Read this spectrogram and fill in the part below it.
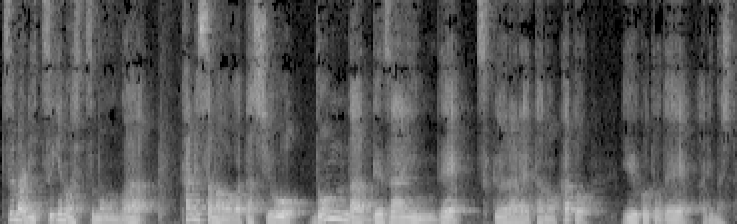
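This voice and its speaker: A man's dark, mellow voice with lively intonation at a fairly slow pace. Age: 60s. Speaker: pastor. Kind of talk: sermon. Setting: church.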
